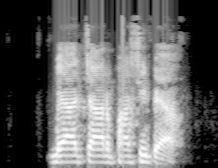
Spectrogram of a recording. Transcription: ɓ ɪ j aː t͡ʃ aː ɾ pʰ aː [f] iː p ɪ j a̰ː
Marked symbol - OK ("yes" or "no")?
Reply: no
